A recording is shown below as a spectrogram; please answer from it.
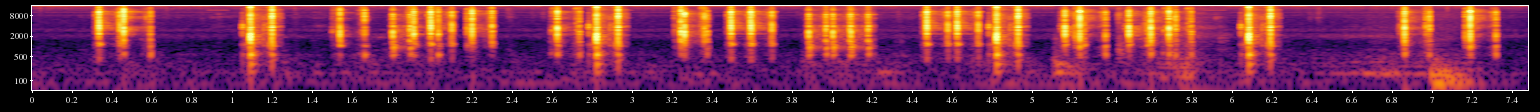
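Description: Fingertip typing with both hands on a mechanical keyboard with black Cherry MX ABS plastic keycaps, as a typing test. Quick bursts of sharp, bright, clacky keystrokes come in short clusters separated by brief pauses, each stroke dying away almost instantly. A faint low rustle sits under the final cluster.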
